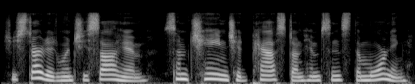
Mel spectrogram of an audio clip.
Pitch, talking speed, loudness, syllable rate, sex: 205 Hz, 215 wpm, -18 LUFS, 5.1 syllables/s, female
